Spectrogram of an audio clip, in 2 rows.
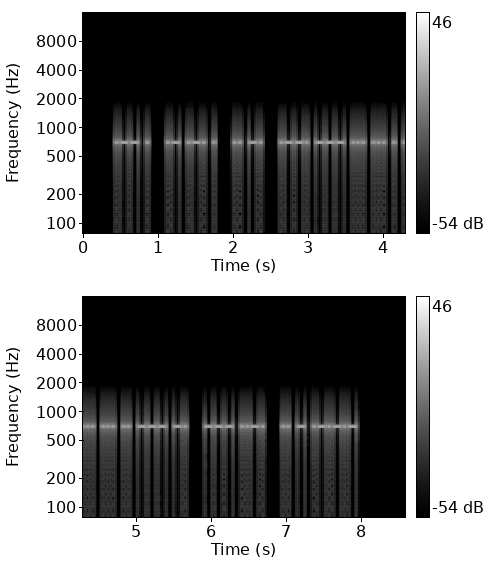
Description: Morse code, heard as a keyed tone, about 34 wpm, 700 Hz. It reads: WE ARE IN POSSESSION OF IT.
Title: Sentences from Top 1400 Words 35wpm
